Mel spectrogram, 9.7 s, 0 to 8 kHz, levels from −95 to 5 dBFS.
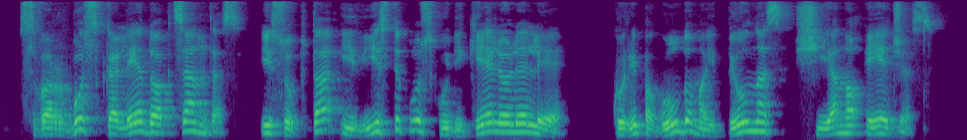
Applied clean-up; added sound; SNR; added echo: none; none; none; none.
